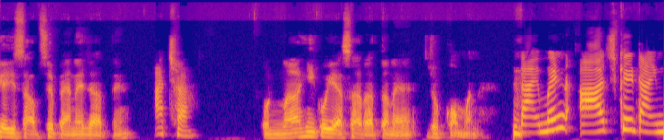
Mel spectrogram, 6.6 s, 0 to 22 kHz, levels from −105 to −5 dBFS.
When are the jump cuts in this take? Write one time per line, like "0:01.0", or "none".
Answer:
0:05.1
